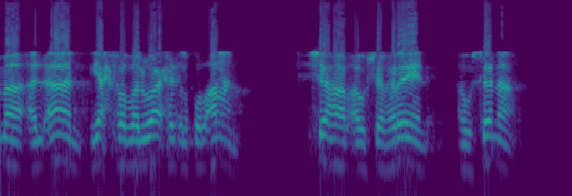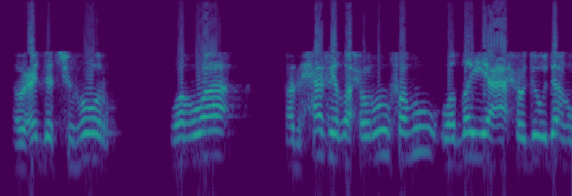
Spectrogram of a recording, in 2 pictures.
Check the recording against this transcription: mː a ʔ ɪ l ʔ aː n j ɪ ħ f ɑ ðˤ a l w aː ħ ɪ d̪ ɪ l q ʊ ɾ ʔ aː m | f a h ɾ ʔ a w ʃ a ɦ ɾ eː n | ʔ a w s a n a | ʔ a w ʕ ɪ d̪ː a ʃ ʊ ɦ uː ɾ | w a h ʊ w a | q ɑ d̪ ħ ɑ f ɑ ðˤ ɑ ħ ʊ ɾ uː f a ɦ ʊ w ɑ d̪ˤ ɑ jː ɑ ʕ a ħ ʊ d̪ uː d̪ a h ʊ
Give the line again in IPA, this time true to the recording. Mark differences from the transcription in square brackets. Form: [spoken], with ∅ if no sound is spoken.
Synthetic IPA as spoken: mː a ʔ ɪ l ʔ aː n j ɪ ħ f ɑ ðˤ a l w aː ħ ɪ d̪ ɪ l q ʊ ɾ ʔ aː [n] | [ʃ] a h ɾ ʔ a w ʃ a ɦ ɾ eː n | ʔ a w s a n a | ʔ a w ʕ ɪ d̪ː a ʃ ʊ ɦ uː ɾ | w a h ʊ w a | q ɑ d̪ ħ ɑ f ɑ ðˤ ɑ ħ ʊ ɾ uː f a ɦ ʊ w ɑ d̪ˤ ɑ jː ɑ ʕ a ħ ʊ d̪ uː d̪ a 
